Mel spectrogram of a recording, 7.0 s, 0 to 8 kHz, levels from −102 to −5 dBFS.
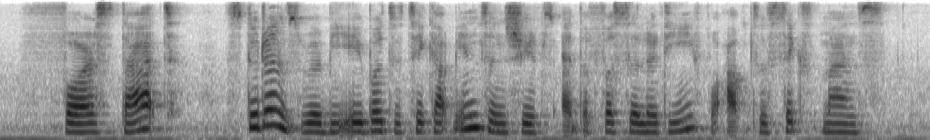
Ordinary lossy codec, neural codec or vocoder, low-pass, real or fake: none; none; 7.2 kHz; real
